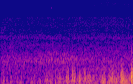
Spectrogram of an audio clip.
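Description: A boat's engine on the river approaching, a low sound that grows gradually louder, with wind on the microphone.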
